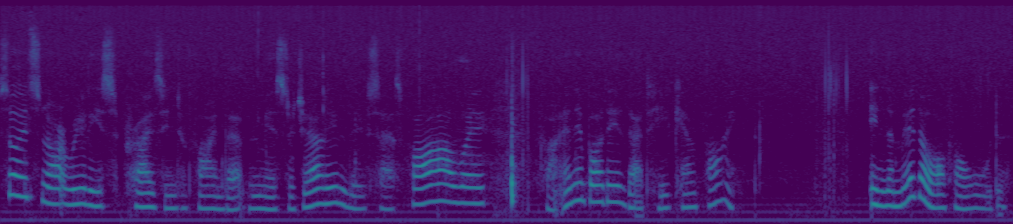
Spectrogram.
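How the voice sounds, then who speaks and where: Female bedtime-story narrator, parental role: higher voice, deliberate phrasing, lo-fi recording with some noise. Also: lively intonation.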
